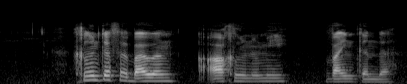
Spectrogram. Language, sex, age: Afrikaans, male, 19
